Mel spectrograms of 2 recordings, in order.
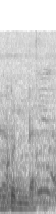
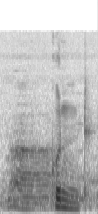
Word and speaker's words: Kund: Jadi huruf terakhir itu tidak diucapkan. In India, istirahat usually di the end sambil of the words like A is not pronounced, Dan, like kund, like ibu-ibu that. dari It's not kampung they are dekat saying itu kunda, no. juga Indian sering say mengambil kund.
